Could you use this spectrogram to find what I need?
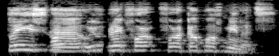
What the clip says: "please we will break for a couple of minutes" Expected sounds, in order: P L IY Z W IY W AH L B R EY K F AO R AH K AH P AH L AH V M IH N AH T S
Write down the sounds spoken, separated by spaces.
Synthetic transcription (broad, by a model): P L IY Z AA W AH W B R EY K F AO R AH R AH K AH L AH V M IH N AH T S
